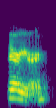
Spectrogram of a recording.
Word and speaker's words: Ferrier: Ferrier. Kind of like the dog terrier with an F.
